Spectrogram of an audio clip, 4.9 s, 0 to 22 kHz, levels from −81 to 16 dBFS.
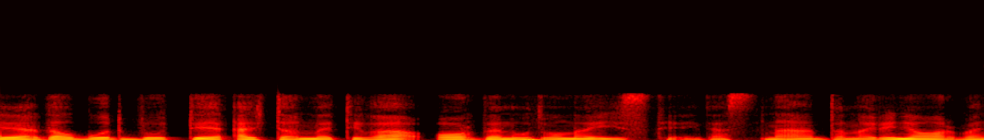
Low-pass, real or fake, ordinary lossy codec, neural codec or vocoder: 7.2 kHz; fake; AAC, 48 kbps; codec, 16 kHz, 0.5 kbps, FunCodec, trained on Chinese and English, 25 frames a second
